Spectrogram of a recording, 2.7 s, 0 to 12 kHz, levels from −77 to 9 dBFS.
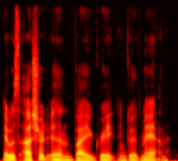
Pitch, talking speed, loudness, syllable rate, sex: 110 Hz, 225 wpm, -19 LUFS, 4.8 syllables/s, male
